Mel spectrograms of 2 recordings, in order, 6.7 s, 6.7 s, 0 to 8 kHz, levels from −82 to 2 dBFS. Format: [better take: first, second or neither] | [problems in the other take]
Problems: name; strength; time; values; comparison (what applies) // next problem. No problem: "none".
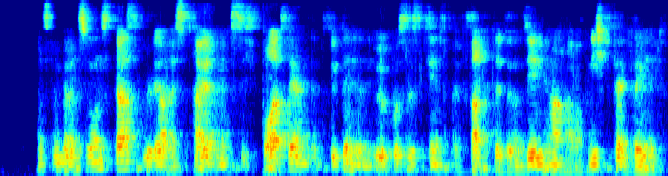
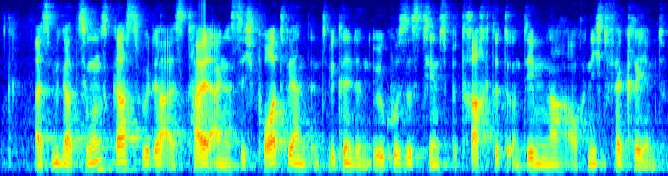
second | noise reduction (neural mask model DeepFilterNet 3)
